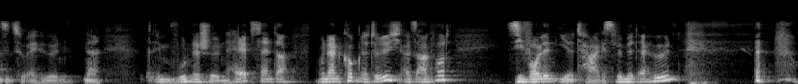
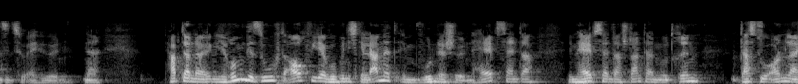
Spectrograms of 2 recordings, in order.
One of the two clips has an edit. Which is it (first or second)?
first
